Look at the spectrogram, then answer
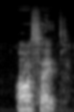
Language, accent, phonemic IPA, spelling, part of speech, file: French, Canada, /ɑ̃.sɛtʁ/, ancêtres, noun, LL-Q150 (fra)-ancêtres.wav
- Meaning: plural of ancêtre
